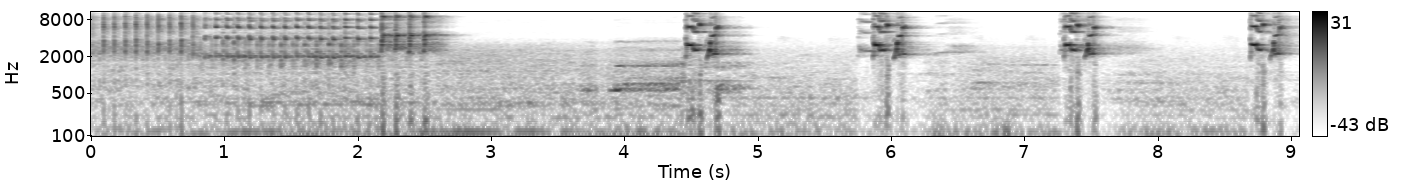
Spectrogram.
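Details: Fighter lovebird from bird contests opening with a rapid pulsed chatter lasting about two seconds, then four separate harsh squawks spaced roughly one and a half seconds apart.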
